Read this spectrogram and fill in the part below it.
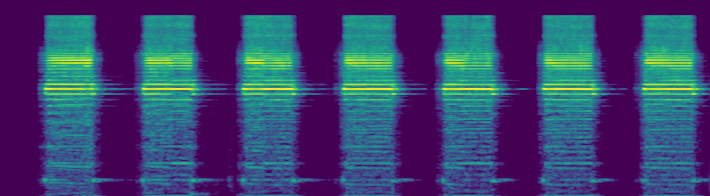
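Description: Car alarm blaring in seven loud, evenly spaced blasts, each about half a second apart, set off during a break-in at the right door of a parked vehicle before dawn in Barrancabermeja, Colombia.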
